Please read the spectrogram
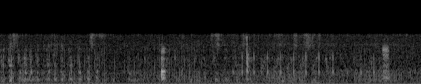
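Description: Underwater ambience picked up through a camera housing: a steady patter of faint clicks and crackles, with a sharper click about a second and a half in and another just before the end.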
